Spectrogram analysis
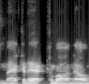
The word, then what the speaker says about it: Mackinac: Ranger says, Mackinac, come on now, Mackinac.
